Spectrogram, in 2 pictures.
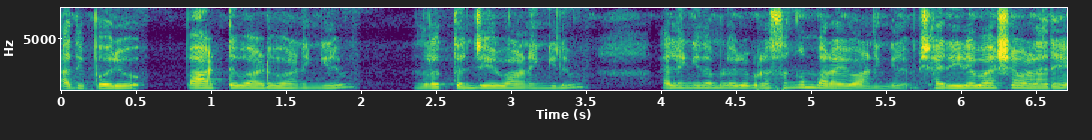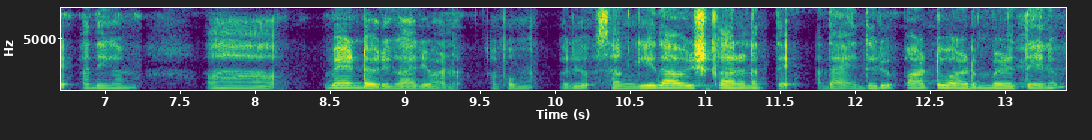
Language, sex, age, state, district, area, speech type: Malayalam, female, 18-30, Kerala, Pathanamthitta, rural, spontaneous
